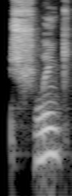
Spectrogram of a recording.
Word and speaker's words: Schlenck: Schlink is spelled Schlenck.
